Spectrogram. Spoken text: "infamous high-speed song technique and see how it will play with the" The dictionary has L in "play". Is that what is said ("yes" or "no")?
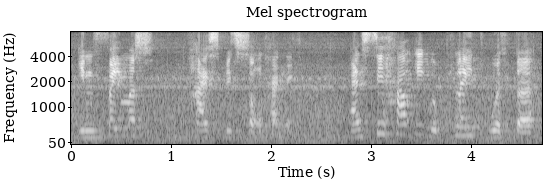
yes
